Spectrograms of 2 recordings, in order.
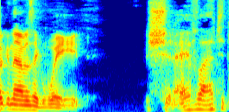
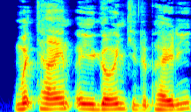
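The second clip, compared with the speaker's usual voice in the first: speech style of a deaf speaker. Retelling a movie character's line to another speaker, imitating Danielle talking like a deaf person. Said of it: "she talks like a deaf person".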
